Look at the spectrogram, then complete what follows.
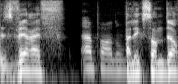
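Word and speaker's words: Zverev: Alors le V se prononce F. C'est Zvf. Ah pardon. Alexander Zverf.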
